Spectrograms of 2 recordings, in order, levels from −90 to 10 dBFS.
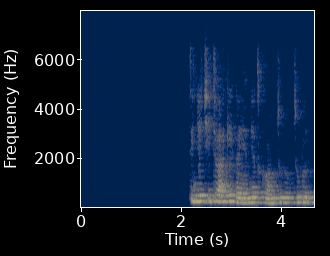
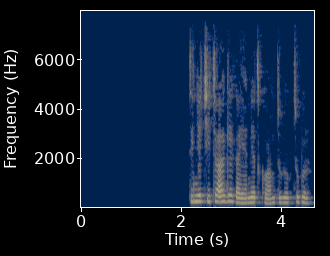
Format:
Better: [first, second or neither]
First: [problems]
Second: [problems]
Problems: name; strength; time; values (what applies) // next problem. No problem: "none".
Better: second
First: room echo; dies away in 0.8 s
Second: none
